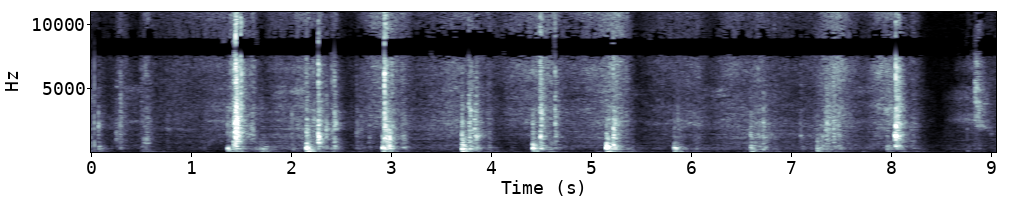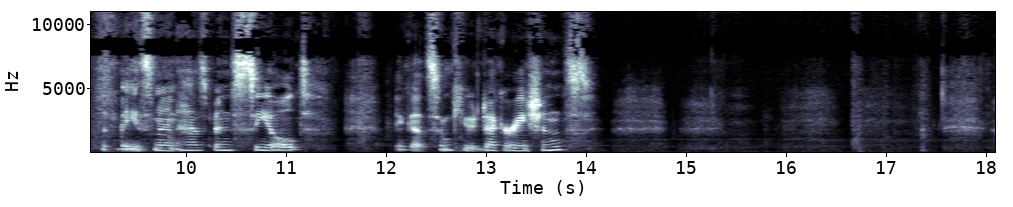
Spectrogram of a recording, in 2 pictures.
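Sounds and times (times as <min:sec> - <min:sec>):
footsteps on wooden stairs: 0:00.0 - 0:08.4.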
